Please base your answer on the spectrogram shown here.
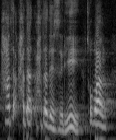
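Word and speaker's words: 하닷에셀: 아주 이제 빼앗고 가서 이제 그랬는데 이 소바나라 하다데셀이 발음이잖아.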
